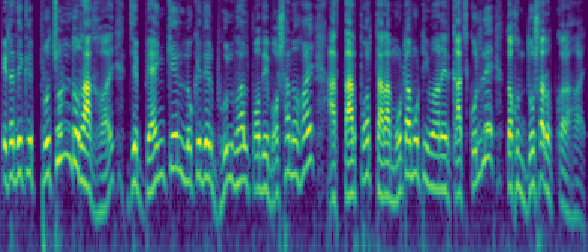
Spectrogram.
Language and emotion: Bengali, angry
